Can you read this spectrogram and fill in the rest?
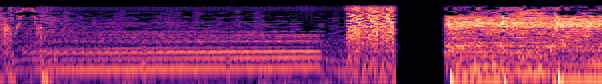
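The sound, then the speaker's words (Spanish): Motorcycle engines rev loudly and steadily as motorcycles arrive at a show, holding a droning pitch, then cut out briefly before roaring back with sharp throttle bursts. “Llegaron al show. Llegaron las motos.”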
